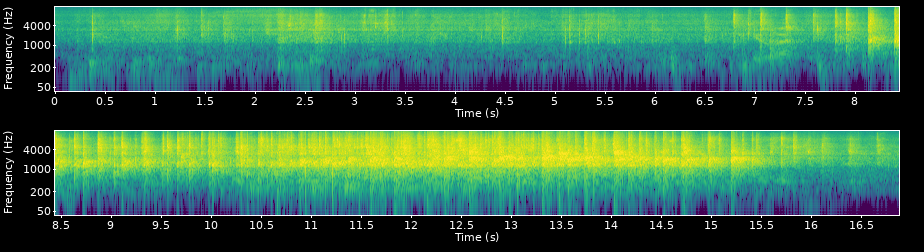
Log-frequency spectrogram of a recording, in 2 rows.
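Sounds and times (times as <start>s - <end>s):
round of applause for students and teachers: 7.2s - 16.2s.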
